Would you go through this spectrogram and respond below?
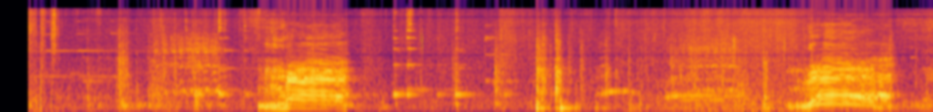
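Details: Assaf sheep held with a wooden trap. Loud, wavering, harmonic bleats come at about three and ten seconds, with softer bleats in between. Clanking, rustling and knocking sounds run throughout.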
